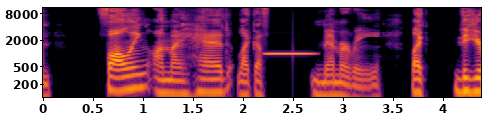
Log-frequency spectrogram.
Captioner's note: beep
